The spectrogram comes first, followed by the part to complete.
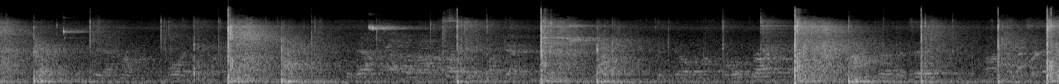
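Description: A volleyball being hit and passed, each contact a sharp slap that echoes around a gymnasium. The loudest hits come about every two and a half seconds, with lighter ball contacts in between.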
